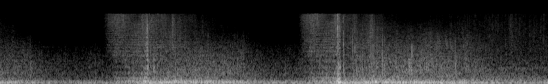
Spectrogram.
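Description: Two big blasts from the Confringo spell in the video game Hogwarts Legacy, each a loud booming burst followed by a rumbling decay, the second hitting at about three seconds.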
